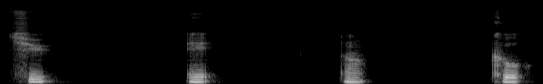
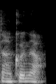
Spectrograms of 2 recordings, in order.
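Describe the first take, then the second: First: The phrase is said very slowly. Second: The phrase is said very quickly. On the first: The thought is slowed down to become aware of it. The speaker calls it right. "tu vas faire comme ça" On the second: The thought rushes by in the heat of the moment. The speaker calls it wrong. "très très vite"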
